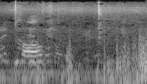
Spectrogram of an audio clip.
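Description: Steady low drone of a boat engine, with people's voices talking over it about half a second in.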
